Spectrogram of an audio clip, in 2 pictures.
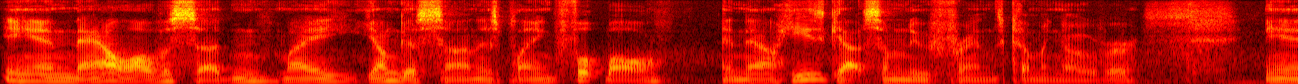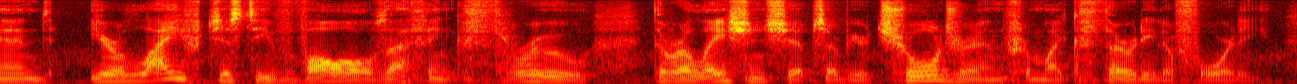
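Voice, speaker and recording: A man's voice: lowish voice, expressive, normal speed, darkish tone, slight background noise. A man in his forties hosting a podcast, telling stories in an enthusiastic, rambling casual chat. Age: 40s. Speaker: podcast host.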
